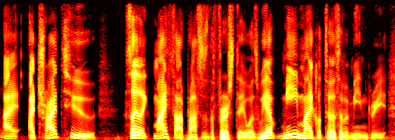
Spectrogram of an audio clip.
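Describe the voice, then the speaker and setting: A man's voice: medium pitch, very animated, brisk, bright, forceful tone. A male streamer in casual chat, earnest and a little rambling as he tells stories.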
